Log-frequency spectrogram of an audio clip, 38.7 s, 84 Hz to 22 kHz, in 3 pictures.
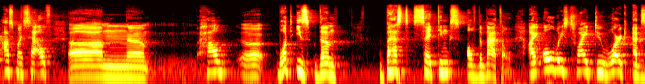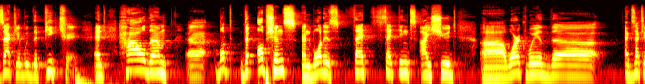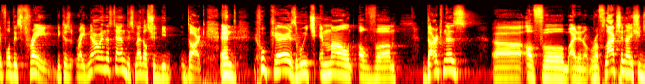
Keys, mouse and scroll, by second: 4.1-4.6 scroll up 1, 4.6-5.9 scroll down 1, 9.9-10.7 scroll down 1, 20.3-20.7 scroll up 1, 21.9 click, 25.5-26.1 scroll down 1, 27.4 scroll up 1, 32.4 click, 35.5-36.0 scroll down 1.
